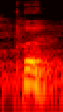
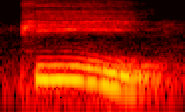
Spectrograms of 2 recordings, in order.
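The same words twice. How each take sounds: First: The letter is said as its speech sound. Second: The letter is said as its alphabet name. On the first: "But the sound is P" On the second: "the name is P"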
